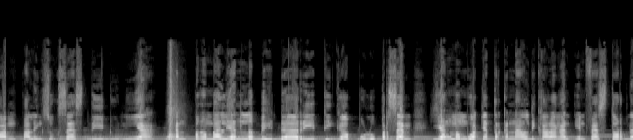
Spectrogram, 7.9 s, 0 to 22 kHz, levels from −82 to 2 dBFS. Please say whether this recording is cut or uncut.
cut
